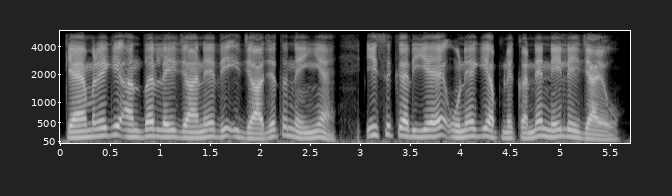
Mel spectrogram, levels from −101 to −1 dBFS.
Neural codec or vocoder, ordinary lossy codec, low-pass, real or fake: none; Opus, 64 kbps; 5.4 kHz; real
